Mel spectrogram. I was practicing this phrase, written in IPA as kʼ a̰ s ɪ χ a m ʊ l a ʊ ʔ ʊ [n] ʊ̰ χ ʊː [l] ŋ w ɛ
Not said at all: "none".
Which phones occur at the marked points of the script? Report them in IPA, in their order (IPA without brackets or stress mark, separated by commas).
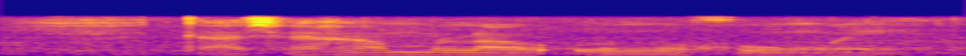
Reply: n, none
